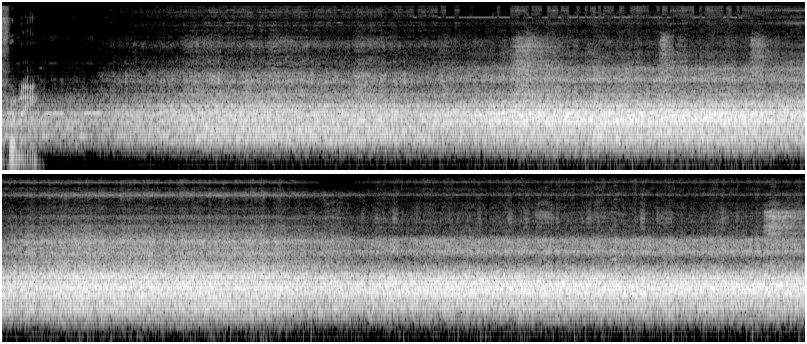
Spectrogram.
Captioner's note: idling intensifies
